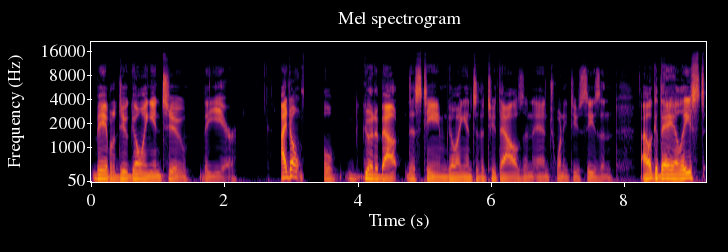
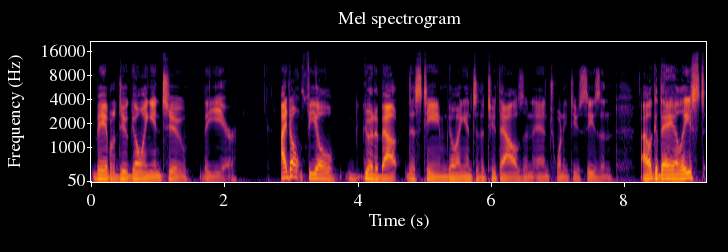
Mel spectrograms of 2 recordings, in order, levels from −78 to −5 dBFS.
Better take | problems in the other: second | audio cutting out; at 3 s

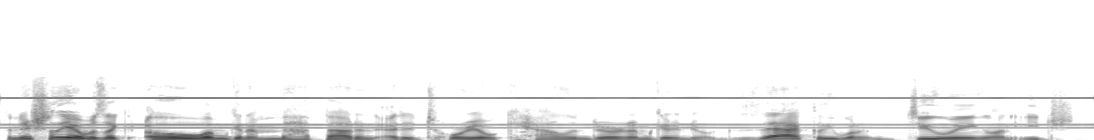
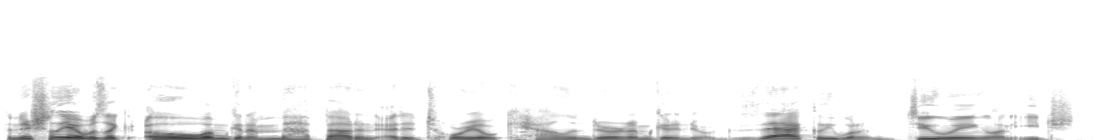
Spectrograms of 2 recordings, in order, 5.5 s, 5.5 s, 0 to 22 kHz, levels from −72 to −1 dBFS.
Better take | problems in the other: second | high-pitched whine; loud; throughout; 6.5 kHz, 9 dB below the speech

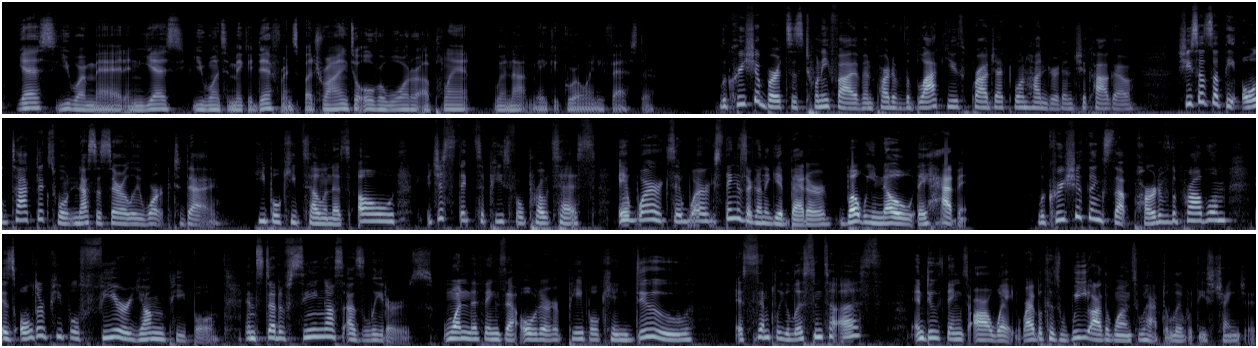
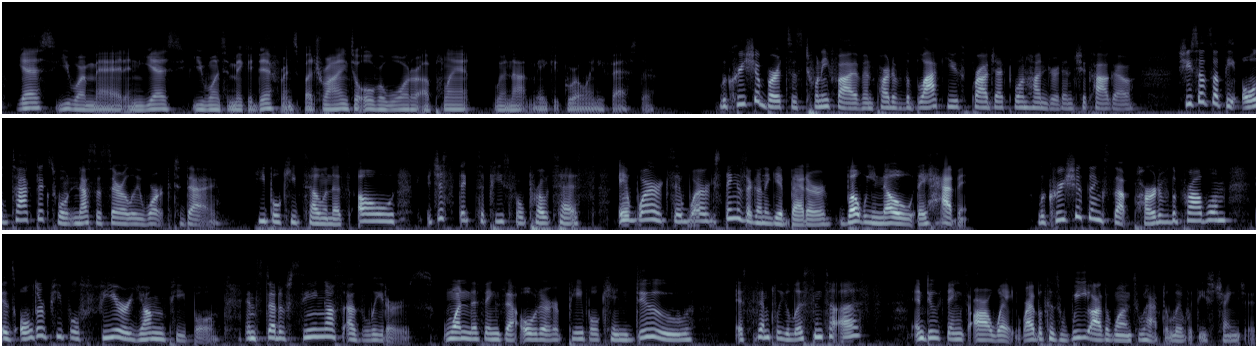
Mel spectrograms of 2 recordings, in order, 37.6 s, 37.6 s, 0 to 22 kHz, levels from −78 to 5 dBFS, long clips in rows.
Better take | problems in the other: first | muffled; slightly; fading above 3.5 kHz

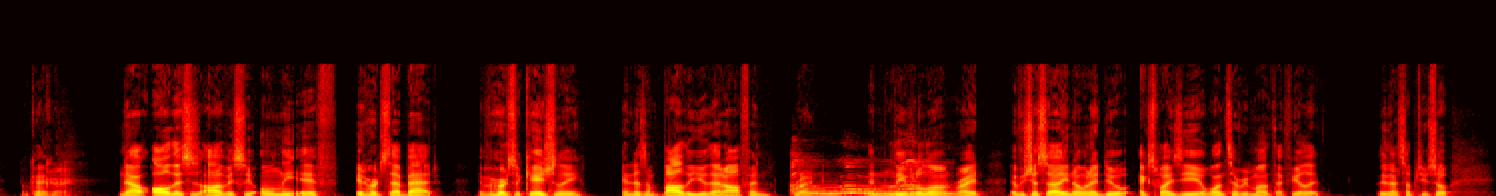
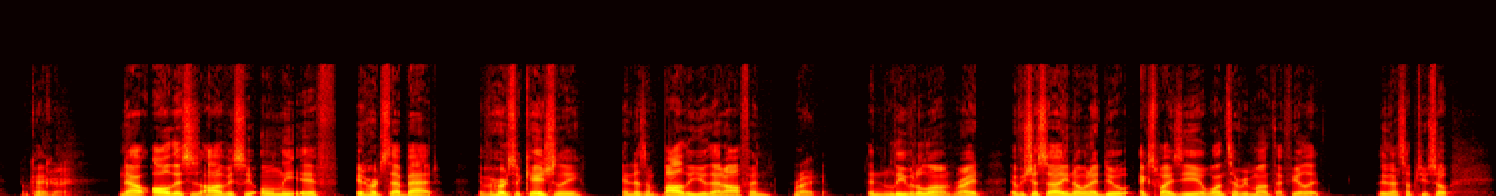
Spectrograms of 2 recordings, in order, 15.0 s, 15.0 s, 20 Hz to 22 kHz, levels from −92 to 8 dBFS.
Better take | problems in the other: second | dog barking; noticeable; from 8 to 9.5 s; peak 5 dB below the speech

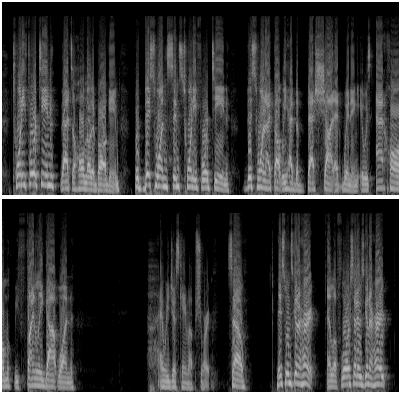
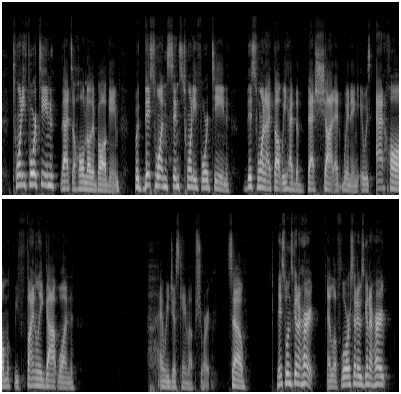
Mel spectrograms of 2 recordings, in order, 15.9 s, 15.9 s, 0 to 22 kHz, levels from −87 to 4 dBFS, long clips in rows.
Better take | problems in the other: second | distortion; heavy; 12% of the sound clipped

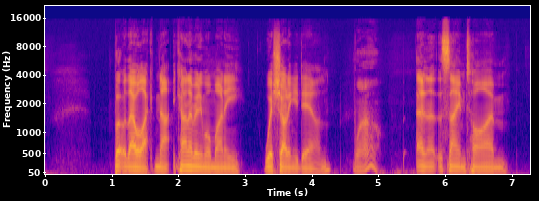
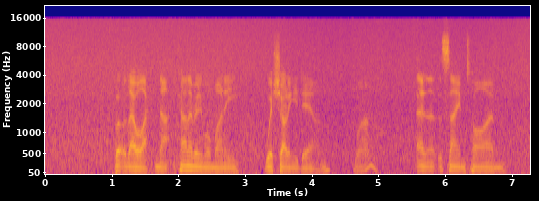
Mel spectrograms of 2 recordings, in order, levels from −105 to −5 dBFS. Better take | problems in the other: first | hiss; loud; throughout; 5 dB below the speech

